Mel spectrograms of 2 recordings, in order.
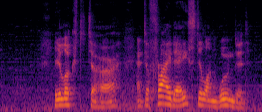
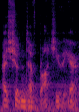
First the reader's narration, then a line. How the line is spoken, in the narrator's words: Friday whispered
